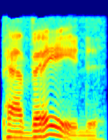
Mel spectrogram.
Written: paveed

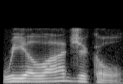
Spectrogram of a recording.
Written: rheological

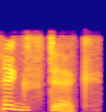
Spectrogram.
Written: pigstick

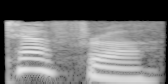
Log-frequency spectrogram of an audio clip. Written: tephra

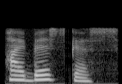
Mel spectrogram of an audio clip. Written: hibiscus

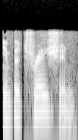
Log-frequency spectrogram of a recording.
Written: impetration

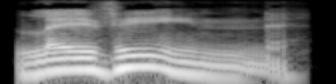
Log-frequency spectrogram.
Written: lhevinne

